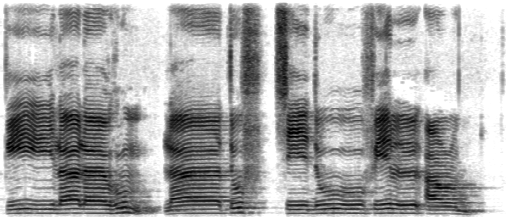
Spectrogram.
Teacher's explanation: Di sini mim mati bertemu lam, kita baca jelas.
